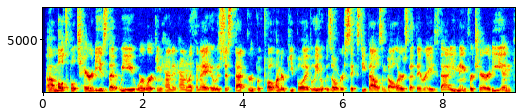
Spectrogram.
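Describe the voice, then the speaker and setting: Man from canada, musician guest, reflective and measured, bright tone, roomy echo. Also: lowish voice, level tone. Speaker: country music group member, guest. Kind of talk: interview answers.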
